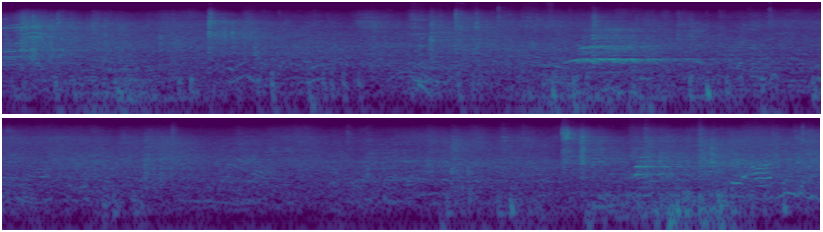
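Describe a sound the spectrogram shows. Skates scrape and hiss across ice in an echoing rink.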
